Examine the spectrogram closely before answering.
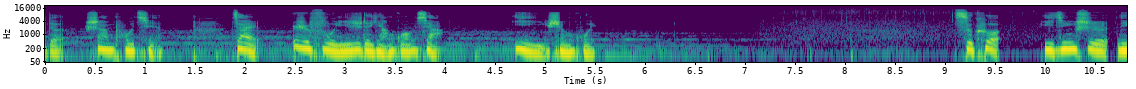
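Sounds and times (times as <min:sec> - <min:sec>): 
speech: 0:00.0 - 0:01.3, 0:01.9 - 0:04.1, 0:04.7 - 0:05.6, 0:09.2 - 0:10.8
rain falling outside the window: 0:07.0 - 0:10.8.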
